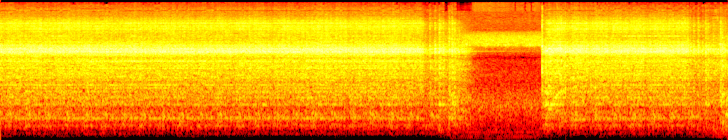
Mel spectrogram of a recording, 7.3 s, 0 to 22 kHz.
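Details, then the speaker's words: 2009 Genuine Buddy 125 scooter with spark and apparently good compression, carb already cleaned: starter spins the engine with a steady high-pitched whirr and no firing; no fuel reaching it. "Yeah, so it's not getting any fuel at all."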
